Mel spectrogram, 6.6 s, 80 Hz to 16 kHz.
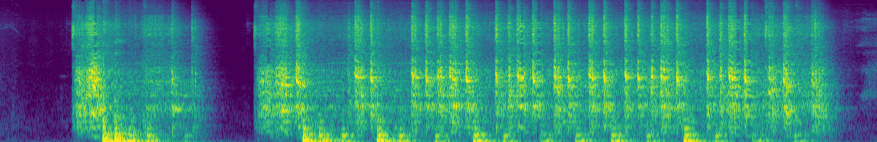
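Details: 125cc Sinnis Heist hardtail chopper being rescued, first start attempts on choke; fires a second and dies, then catches with ragged uneven pops before stalling; hard starting, won't keep running, float height later adjusted.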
